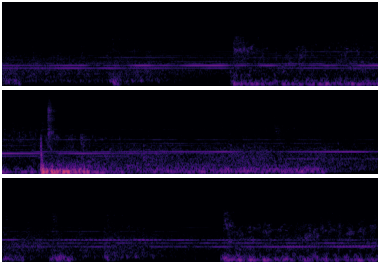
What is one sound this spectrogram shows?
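A small flying machine hums with a steady whir.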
